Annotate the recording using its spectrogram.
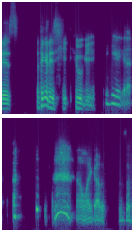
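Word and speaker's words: hygge: that adds to the hega or happiness I'm that's pronouncing that right he I thought it was hooie like Huggy like the diapers no I'm totally kidding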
